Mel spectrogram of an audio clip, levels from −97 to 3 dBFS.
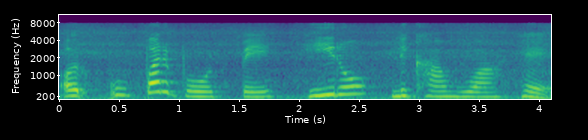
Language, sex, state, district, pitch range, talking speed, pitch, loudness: Hindi, female, Madhya Pradesh, Dhar, 190-250 Hz, 115 wpm, 200 Hz, -21 LUFS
